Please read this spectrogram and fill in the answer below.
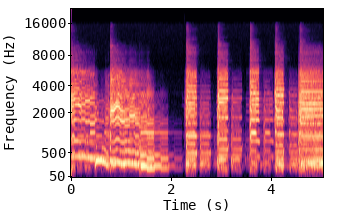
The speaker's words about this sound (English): It goes from clean to dirty to full saturation. I'm just running a Telecaster here through it for you. And it's got this cool analog echo section.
